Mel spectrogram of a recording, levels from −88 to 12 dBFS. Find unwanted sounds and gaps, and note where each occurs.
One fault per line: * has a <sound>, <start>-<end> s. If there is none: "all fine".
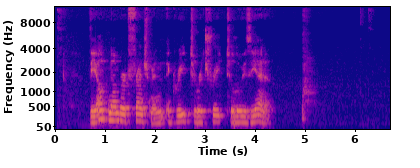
* has a bark, 4.9-5.3 s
